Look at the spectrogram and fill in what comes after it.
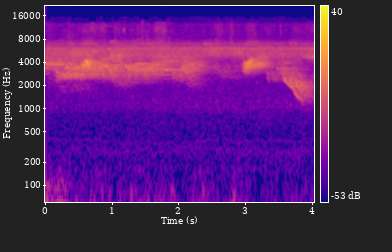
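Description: Songbirds singing: a run of whistled phrases, with a falling note near the end.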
